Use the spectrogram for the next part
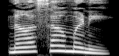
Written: ನಾಸಾಮಣಿ

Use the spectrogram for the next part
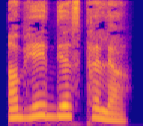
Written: ಅಭೇದ್ಯಸ್ಥಲ

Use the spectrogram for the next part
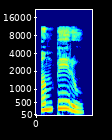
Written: ಅಂಪೇರು

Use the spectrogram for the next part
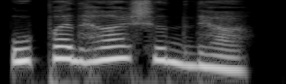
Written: ಉಪಧಾಶುದ್ಧ

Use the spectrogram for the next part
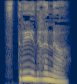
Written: ಸ್ತ್ರೀದಾನ

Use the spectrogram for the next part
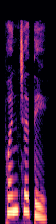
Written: ಪಂಚತೆ

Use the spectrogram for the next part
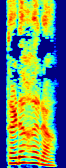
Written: ತಡಹರ

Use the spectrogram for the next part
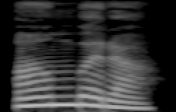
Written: ಅಂಬರಿ

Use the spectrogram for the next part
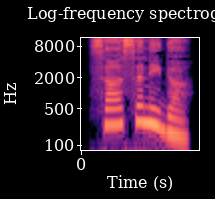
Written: ಸಾಸನಿಗ

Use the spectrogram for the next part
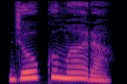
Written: ಜೋಕುಮಾರ

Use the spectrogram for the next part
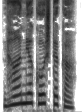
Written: ಧಾನ್ಯಕೋಷ್ಟಕ

